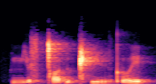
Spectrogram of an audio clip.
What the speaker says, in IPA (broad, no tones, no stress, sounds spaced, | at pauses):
mʲ o s ǀ ɒ ɗ u ǁʰ i r kʼ o ɪ̯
